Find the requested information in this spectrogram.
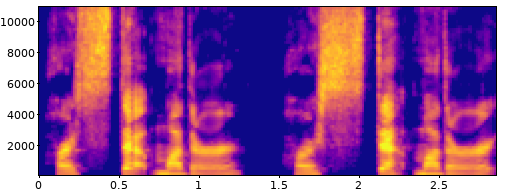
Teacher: step mother라는 단어에 강세가 두 번 오죠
